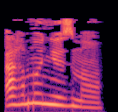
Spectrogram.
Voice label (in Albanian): "harmonieusement", frengjisht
